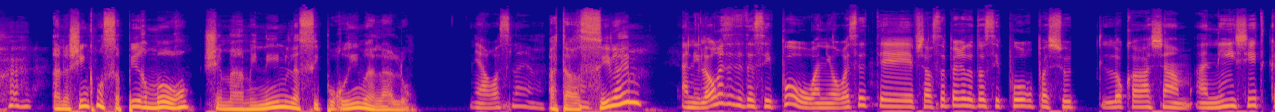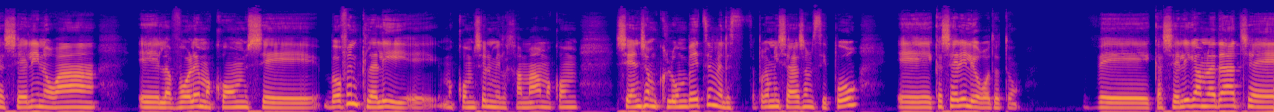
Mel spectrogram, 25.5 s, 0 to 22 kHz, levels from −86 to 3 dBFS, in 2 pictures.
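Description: Nothing in this recording stands out as a technical problem, so there's no fault to walk through here.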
